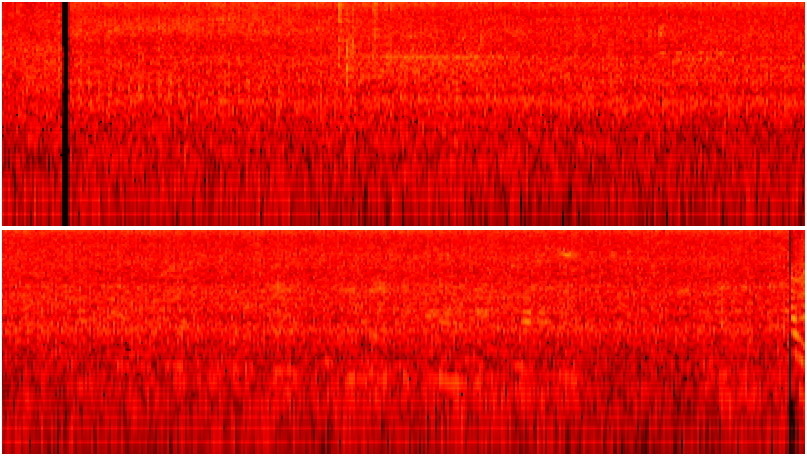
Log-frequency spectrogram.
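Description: Steady outdoor background noise with a low rumble like distant traffic, and faint far-off voices growing a little clearer in the second half. The sound cuts out briefly about half a second in.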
